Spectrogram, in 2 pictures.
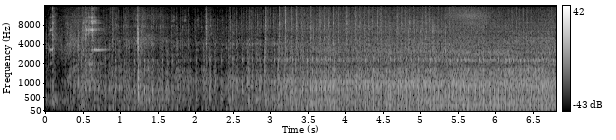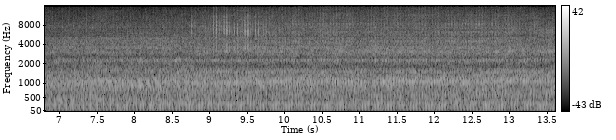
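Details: Self-propelled lawn mower started on choke after a drive cable adjustment. The small petrol engine catches after a few rough seconds, then settles into a steady, even run with no knocks; normal running.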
